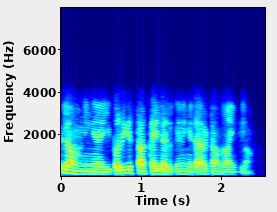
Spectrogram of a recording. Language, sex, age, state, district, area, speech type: Tamil, male, 18-30, Tamil Nadu, Mayiladuthurai, rural, conversation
